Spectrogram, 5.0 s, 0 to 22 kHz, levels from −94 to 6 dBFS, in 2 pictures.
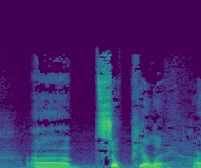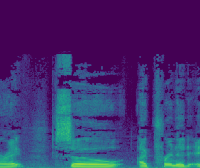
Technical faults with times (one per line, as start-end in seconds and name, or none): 1.53-5.02 adaptive stream at a lower bitrate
